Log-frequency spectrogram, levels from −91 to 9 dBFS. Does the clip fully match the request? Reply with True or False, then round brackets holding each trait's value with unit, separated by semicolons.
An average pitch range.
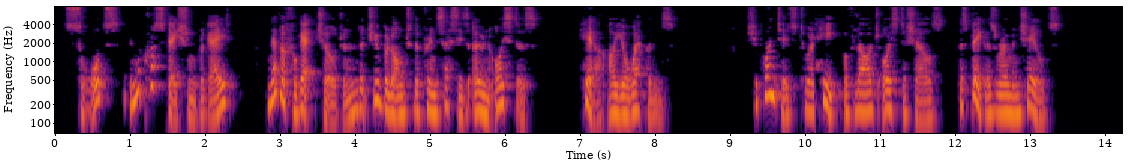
False (6.7 semitones)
